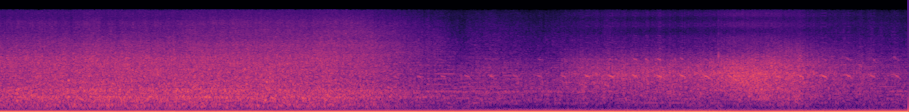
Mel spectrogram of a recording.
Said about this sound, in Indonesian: Bagaikan dikendalikan oleh kekuatan halus, ombak itu kemudian naik jauh ke tengah daratan, mengejar seluruh anak murid dari perguruan Tangkuban Perahu.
